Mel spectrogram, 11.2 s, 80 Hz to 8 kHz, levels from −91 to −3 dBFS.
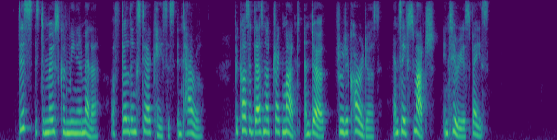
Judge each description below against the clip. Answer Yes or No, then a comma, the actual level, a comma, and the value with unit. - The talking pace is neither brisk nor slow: Yes, average, 145 wpm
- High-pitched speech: Yes, high, 245 Hz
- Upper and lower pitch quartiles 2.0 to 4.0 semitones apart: Yes, average, 3.6 semitones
